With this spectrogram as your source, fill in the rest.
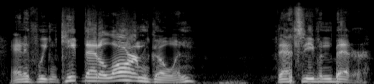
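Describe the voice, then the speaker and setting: A man puts on a raspy character voice at a medium pitch. He talks at a moderate pace. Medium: actual play. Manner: blunt, urgent.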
